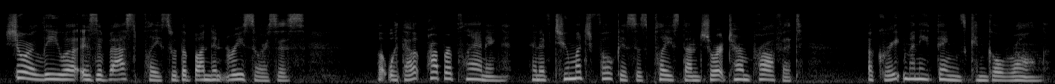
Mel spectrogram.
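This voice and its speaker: A woman voicing a confident, brisk, principled young female city official in a video game, articulate and businesslike. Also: medium pitch, darkish tone, lightly acted. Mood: composed, businesslike. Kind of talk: scripted video game character voice lines.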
